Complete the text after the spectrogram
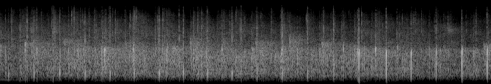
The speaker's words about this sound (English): Give Jesus a hand clap.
